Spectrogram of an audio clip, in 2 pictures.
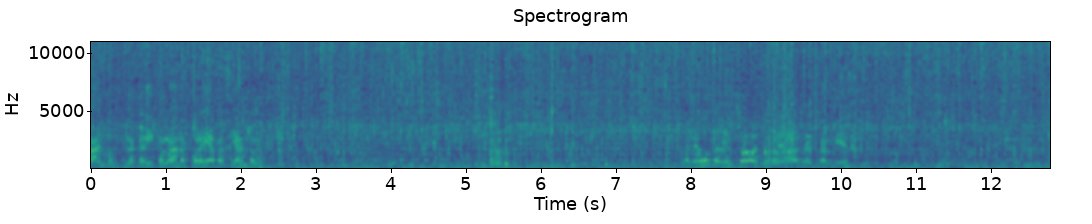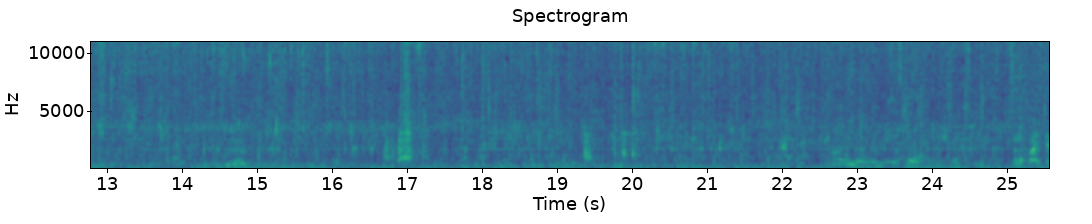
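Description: Dishes clink and rattle as they are washed.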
